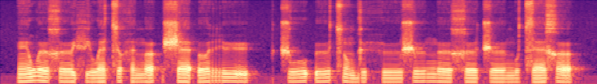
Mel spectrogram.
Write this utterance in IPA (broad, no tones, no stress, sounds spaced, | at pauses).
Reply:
ẽ w øː x øː fʲ ɵ w ɛ t͡s ɵ h ɛ ŋ œ | ʃ ɛ ʔ ɵ r yː | t͡ʃ u ʔ ʉ t͡s õ ɡ y h ʉː ʃ ʉː ŋ øː x ø t͡ʃ øː ŋ u t͡s ɛ x œ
